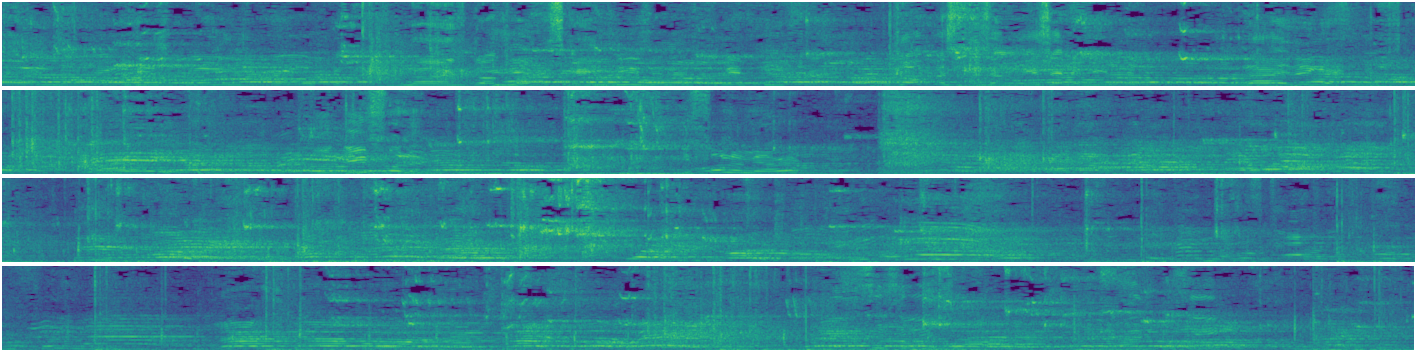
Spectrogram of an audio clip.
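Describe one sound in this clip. Young men call out and talk loudly in a large echoing hall.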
